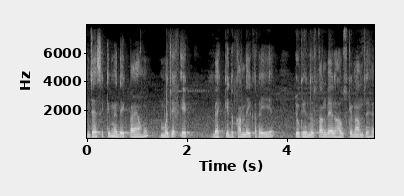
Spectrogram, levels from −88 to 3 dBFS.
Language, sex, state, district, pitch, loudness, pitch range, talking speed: Hindi, male, Bihar, Katihar, 135 Hz, -18 LUFS, 130-145 Hz, 240 wpm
